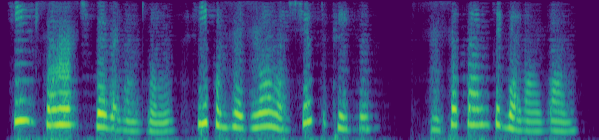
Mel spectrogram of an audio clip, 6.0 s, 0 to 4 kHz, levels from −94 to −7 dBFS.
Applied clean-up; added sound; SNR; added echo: neural separator model SepFormer WHAMR!.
